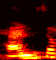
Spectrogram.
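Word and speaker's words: handsome: ठीक है लड़का रहेगा तो हैंडसम हैंडसम नहीं होता क्या होता है हैंडसम will be silent okay तो हैंडसम इज the correct pronunciation okay so ही इ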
